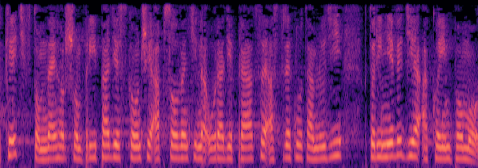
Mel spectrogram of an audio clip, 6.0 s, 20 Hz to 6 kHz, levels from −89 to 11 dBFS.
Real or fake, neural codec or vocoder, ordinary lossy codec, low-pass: real; none; none; 5.4 kHz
